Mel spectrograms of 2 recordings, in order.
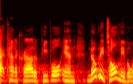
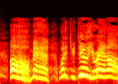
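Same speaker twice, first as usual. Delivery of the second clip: mock very loud, high, fed-up, frustrated voice; 7 semitones higher, 14 dB louder than usual. Describing parents collecting lost kids, a dad scolds his son: imitating a mad, frustrated dad. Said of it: "And he's all mad, and he's frustrated".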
